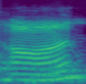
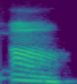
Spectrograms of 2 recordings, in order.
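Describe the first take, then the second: First: An with a sounded "n"; an said as "ahn" with full n; wrong nasal. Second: A as a nasal "ah", no n; a said through the nose; correct nasal sound. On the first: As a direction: show the mistaken an, n pronounced. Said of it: "not an". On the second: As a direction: model a without sounding the n. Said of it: "it has to be a". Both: Shown as a demonstration.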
